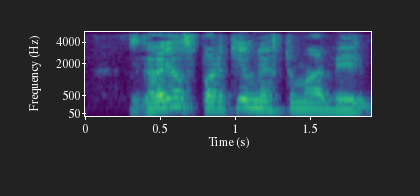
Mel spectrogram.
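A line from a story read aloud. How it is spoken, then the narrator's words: Brisk cynical announcer. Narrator (Russian): бодро проговорил диктор, следуя современной моде на цинизм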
